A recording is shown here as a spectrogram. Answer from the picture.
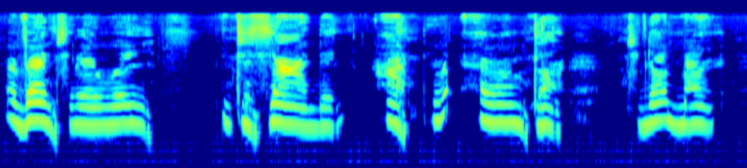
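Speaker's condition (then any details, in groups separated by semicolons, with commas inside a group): Cerebral palsy; spastic, diagnosed in childhood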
